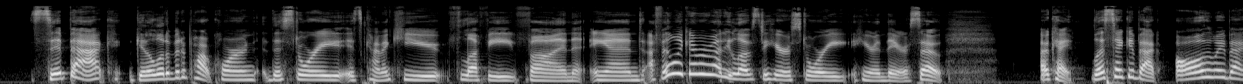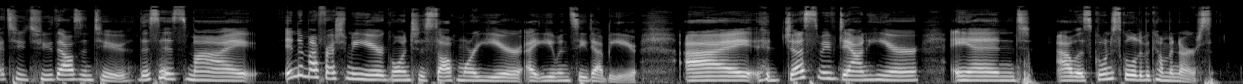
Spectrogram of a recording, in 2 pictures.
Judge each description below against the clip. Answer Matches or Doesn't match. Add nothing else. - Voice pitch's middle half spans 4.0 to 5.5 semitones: Matches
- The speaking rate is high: Doesn't match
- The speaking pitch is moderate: Doesn't match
